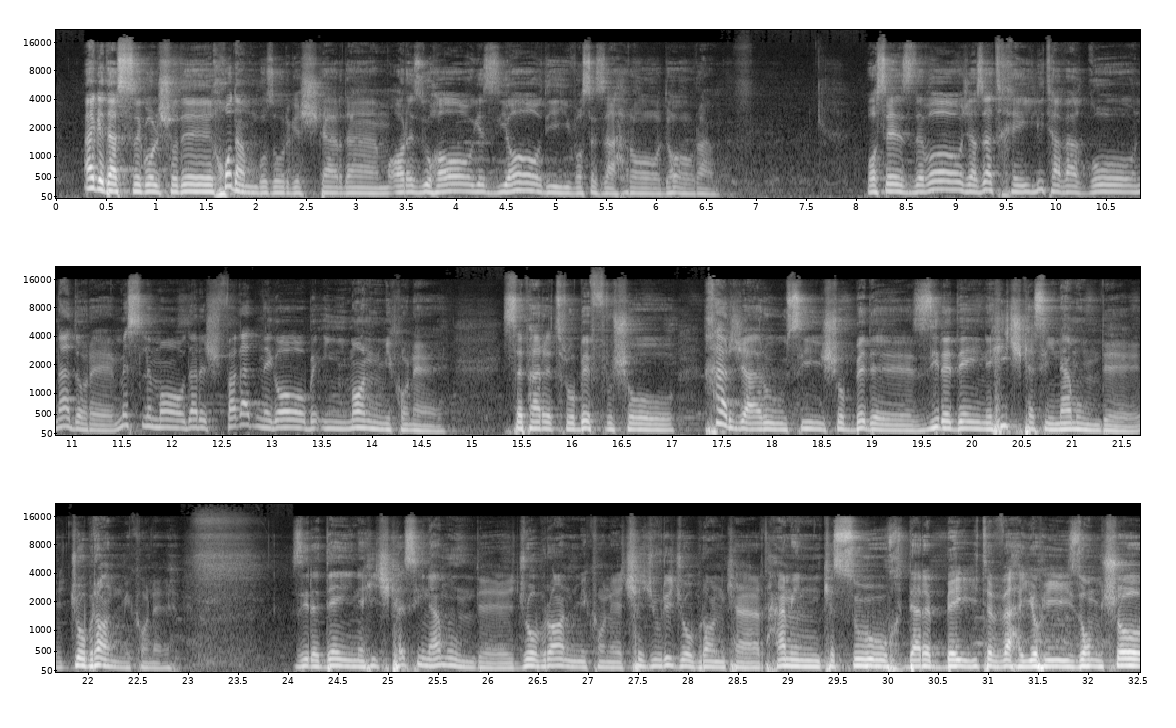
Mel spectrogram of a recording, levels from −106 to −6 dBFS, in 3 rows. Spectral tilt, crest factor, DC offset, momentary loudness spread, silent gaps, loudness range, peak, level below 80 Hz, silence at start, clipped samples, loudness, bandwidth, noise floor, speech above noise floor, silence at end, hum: -6 dB/octave; 20 dB; under 0.1%; 15 LU; none; 11 LU; -4 dBFS; -44 dBFS; 0.3 s; under 0.1%; -23 LUFS; 18 kHz; -58 dBFS; 35 dB; 0 s; none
